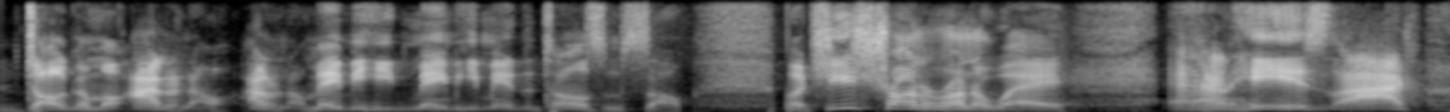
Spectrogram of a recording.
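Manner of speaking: ordinary delivery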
